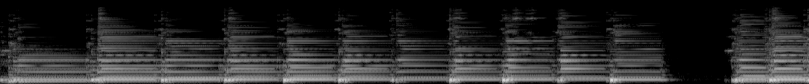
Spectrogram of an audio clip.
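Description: Acoustic guitar strummed on an open D chord, the pinky added and lifted on the high E string to vary it, one strum about every half second. The strumming breaks off briefly near the end and then starts again.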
